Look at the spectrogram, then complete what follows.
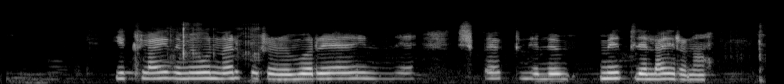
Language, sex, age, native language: Icelandic, female, 11, Icelandic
